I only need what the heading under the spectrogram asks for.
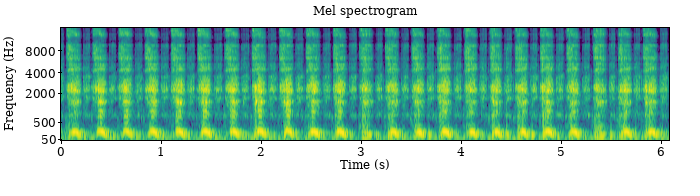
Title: pug wheeze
